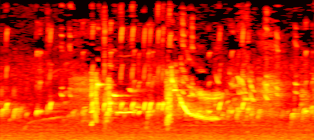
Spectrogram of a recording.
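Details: Song of a trained goldfinch meant to encourage other songbirds, with sharp high chirps, a thin whistled note and a long sweeping descending slur, over faint background hiss.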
